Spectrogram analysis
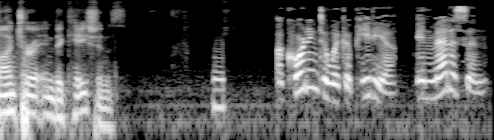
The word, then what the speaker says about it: contraindications: No, but it's spelled like contrain. Contradictions. It has TR anyways, guys. Contraindications.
